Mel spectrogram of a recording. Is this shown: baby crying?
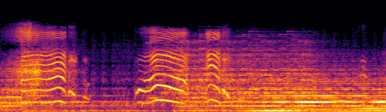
yes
